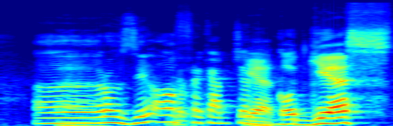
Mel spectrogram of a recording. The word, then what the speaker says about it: Geass: Ya, Code Geass .2 Rose of Code the Geass Recapture. atau Code Geass? Ya, Code Geass. Geass deh. Geass. Code Geass. Enggak, Rose of anu, the Recapture. Pelafalan di anime sih Geass.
